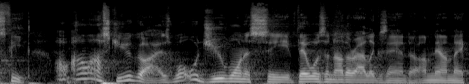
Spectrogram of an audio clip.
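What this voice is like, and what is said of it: Usual voice. Nothing is said of it.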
